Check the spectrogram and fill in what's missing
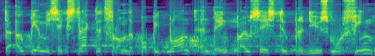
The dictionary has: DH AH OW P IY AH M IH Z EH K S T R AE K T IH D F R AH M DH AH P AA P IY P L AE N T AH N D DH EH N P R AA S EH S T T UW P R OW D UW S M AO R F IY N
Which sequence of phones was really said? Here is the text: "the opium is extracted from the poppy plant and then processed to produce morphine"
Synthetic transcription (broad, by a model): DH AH OW P IY AH M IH S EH K S T R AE K T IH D F R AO M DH AH P AA P IY P L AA N T AH N D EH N P R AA S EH S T T UW P R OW D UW S M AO R F IY N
